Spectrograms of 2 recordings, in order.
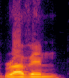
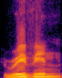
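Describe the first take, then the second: First: Raven said with a short A, "RAV-en", rising; standard Raven. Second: Raven said as "RAY-vin", long A and nasal second vowel; mispronounced Raven. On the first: Shown as a demonstration. Contrasting the usual Raven, "RAV-en". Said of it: "It's completely wrong". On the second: Retold or imitated. Reading a viewer's comment, Raven as "RAY-vin". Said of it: "It's completely wrong, but hilarious".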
